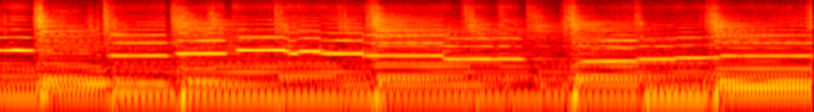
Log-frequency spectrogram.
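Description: Flute playing a slow melody that steps downward, then rises to a held note near the end, over fingerpicked acoustic guitar.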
